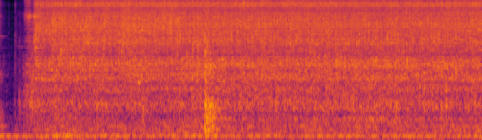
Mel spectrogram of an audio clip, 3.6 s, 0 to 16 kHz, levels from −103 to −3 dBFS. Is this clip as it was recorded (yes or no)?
yes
